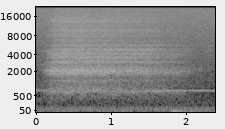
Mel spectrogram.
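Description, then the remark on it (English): A single long, forceful exhale, a steady rush of breath pushed out for about two seconds, fairly loud, with no talking over it. “pushing in and up to put it out.”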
